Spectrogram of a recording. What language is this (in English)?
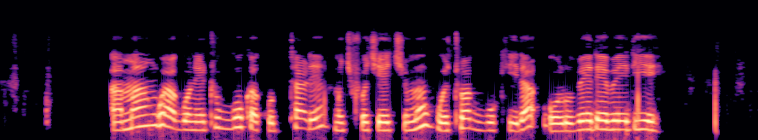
Ganda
